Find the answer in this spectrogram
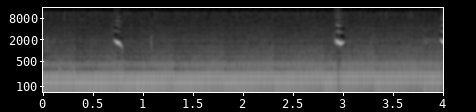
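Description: A bird's short, high, downward-slurred whistled call, given three times, over a steady electrical hum.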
